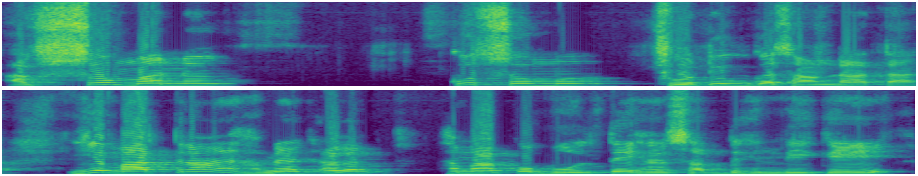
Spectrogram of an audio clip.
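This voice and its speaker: At a measured pace, a man with a high voice and darkish tone teaches Hindi spelling slowly, stretching and repeating syllables and answering the questions he poses himself.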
